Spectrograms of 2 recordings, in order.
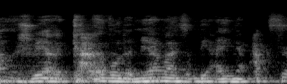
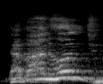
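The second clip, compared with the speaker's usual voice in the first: leicht gespielter Ruf, etwas höher; Zuruf; 9 semitones higher than usual. Retold or imitated. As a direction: ruf es den anderen zu. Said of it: "Jemand rief". (ein Passant ruft, leicht gespielt)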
